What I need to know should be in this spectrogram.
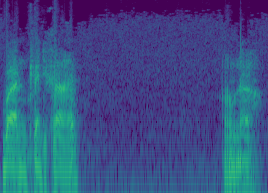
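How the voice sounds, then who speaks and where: An actor playing a curt, defensive intelligence officer under pressure in a radio spy drama, with a husky, clipped delivery. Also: male voice, low voice, animated, slow pace, phone-quality sound, heavily acted. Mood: shocked, defensive.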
